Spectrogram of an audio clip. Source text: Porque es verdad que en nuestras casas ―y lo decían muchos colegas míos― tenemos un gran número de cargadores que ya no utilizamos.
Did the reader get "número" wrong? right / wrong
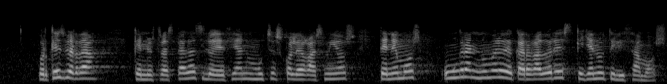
right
